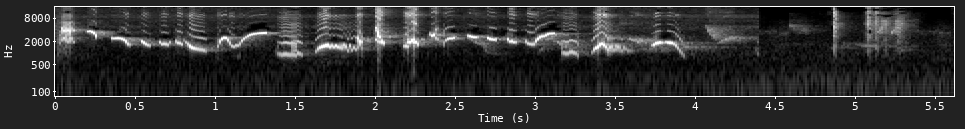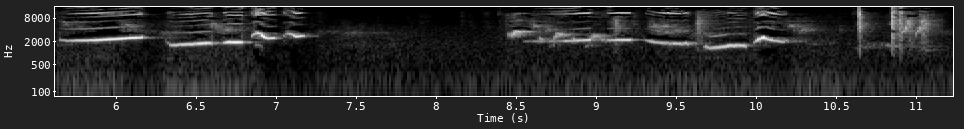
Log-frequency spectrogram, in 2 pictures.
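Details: A female white-rumped shama sings rich, rapid whistled phrases that swoop up and down, with brief sharp chips and short pauses between bursts, a song that stimulates males to sing.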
